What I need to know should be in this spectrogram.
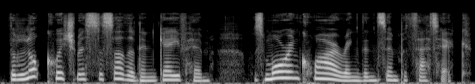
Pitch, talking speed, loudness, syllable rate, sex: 220 Hz, 150 wpm, -16 LUFS, 4.6 syllables/s, female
